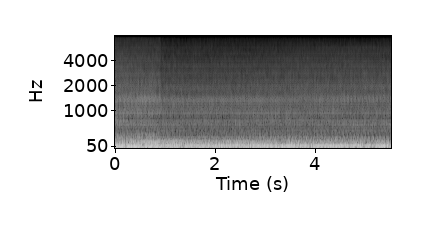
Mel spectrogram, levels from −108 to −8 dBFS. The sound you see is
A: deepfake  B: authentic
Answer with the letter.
A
